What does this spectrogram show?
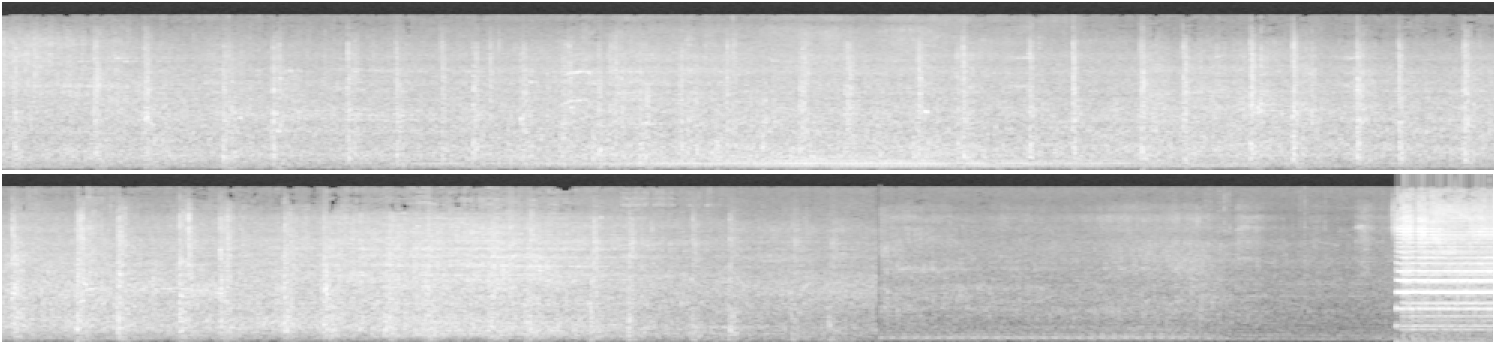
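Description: Passenger carriages rolling past close by, their wheels clicking regularly over rail joints with a few brief wheel squeals. Then a quieter low hum from a distant diesel locomotive, and near the end a loud blast of the diesel locomotive's horn.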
